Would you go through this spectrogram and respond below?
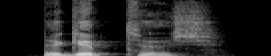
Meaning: Egyptian (pertaining to Egypt, to the Egyptians or to the Egyptian language)
- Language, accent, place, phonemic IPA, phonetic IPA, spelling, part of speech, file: German, Germany, Berlin, /ɛˈɡʏptɪʃ/, [ʔɛˈɡʏptɪʃ], ägyptisch, adjective, De-ägyptisch.ogg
